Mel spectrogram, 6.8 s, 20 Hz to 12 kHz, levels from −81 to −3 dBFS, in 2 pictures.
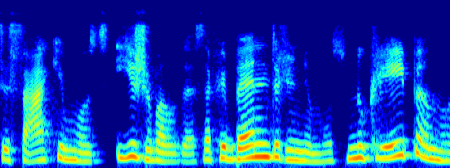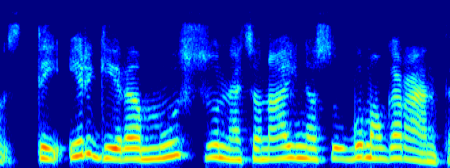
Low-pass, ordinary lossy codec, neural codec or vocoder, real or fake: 7.2 kHz; Opus, 16 kbps; codec, 16 kHz, 1 kbps, X-Codec, WavLM features, trained on Multilingual LibriSpeech; fake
